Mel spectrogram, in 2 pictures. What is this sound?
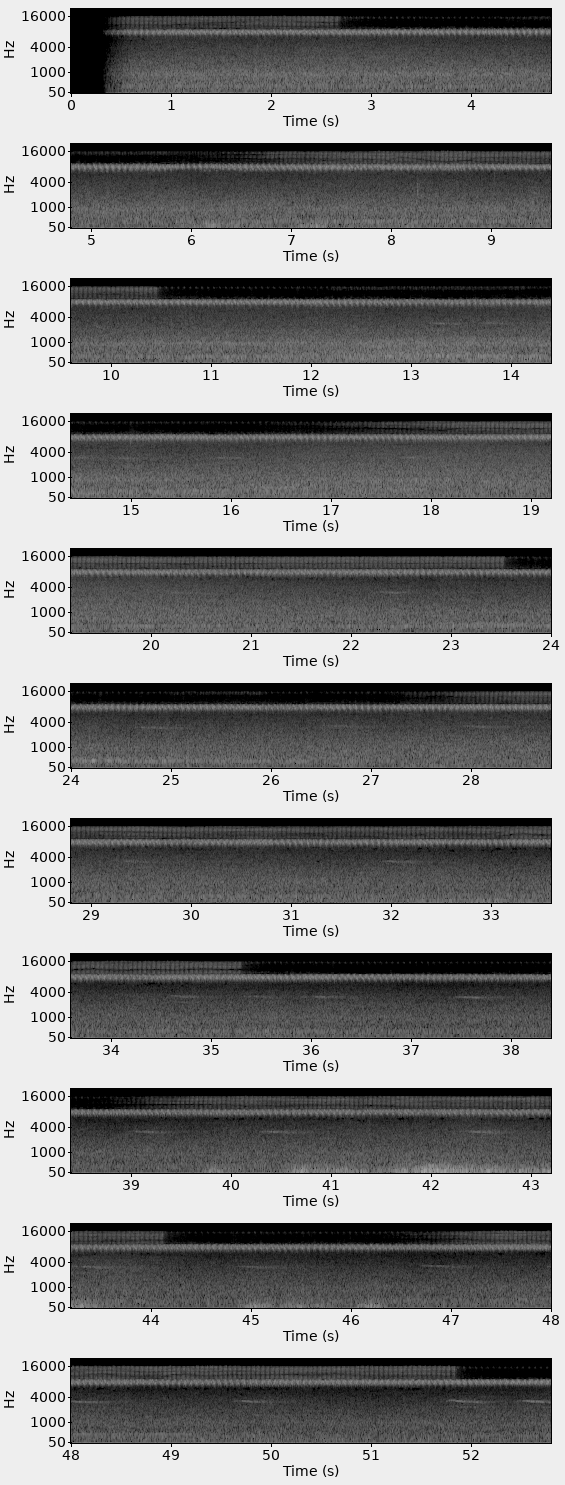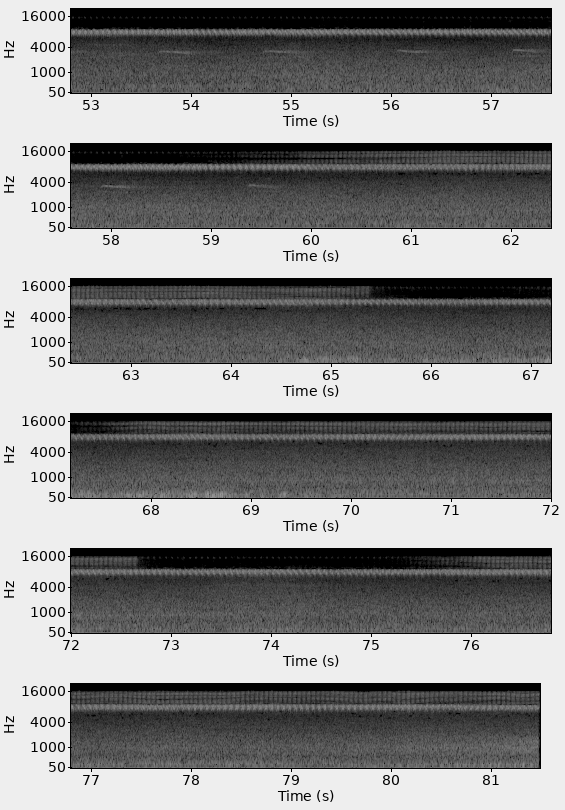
Sounds of summer aa
sounds of summer
ambient, sounds, outside, summer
